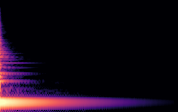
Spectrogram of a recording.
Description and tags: Doumbek Doum
Doumbek One-Shot Sample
